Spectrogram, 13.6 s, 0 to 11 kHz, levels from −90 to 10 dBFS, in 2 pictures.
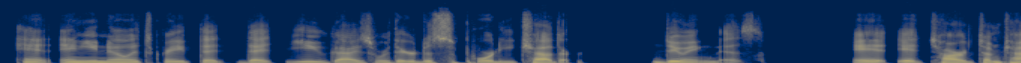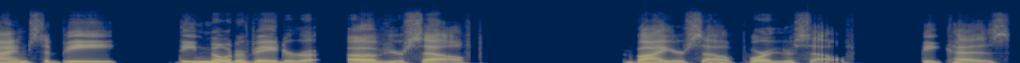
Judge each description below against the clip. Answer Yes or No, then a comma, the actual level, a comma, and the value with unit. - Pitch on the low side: Yes, low, 130 Hz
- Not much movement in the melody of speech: No, average, 3.8 semitones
